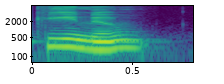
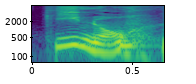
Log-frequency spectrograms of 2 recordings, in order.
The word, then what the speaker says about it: Keno: Y en Las Vegas, pues en Radio Kino, Kino Radio Kino, se, se escribe Keno, K-E-N-O y pues hasta las 11,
